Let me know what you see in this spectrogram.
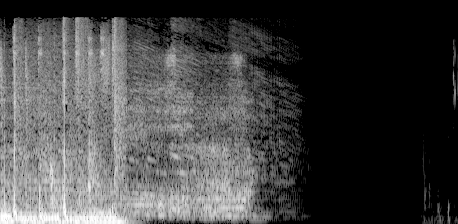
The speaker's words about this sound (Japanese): はいこれね最後リバーブの中に「わーじょ」って「いわーじょ」って入ってるんですけどなんかこうねやっぱ違和感ラジオなんで違和感のある音をガシガシ入れてちょっとかっこよくしてみたいなっていうような感じで 作ってみました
